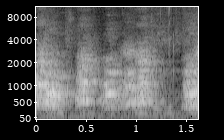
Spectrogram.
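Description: Several dogs bark in a steady run of repeated bursts, faint and somewhat distant, with short gaps between the volleys.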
